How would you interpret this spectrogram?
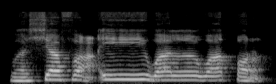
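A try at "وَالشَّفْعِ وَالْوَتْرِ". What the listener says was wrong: I-nya pendek dulu. Wasyaf'i wal. I-nya pendek.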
